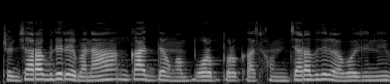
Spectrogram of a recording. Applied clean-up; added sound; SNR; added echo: none; none; none; none.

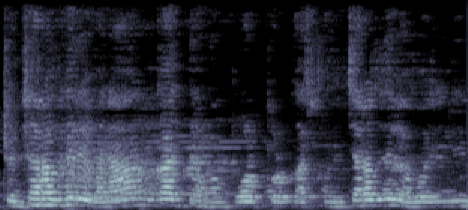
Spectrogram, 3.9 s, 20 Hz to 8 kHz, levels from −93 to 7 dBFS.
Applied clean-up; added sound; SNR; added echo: classical method WPE with log-MMSE.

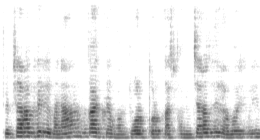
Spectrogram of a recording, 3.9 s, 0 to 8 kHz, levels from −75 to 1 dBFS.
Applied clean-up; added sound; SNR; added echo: neural mask model DeepFilterNet 3.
